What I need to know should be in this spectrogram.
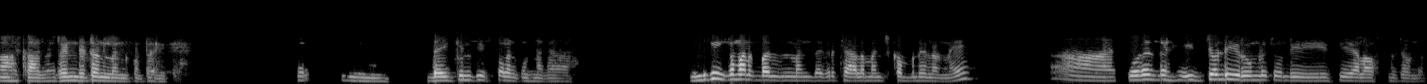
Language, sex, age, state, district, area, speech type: Telugu, male, 30-45, Andhra Pradesh, West Godavari, rural, conversation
